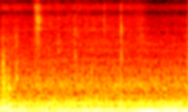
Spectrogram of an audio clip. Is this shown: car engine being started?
yes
